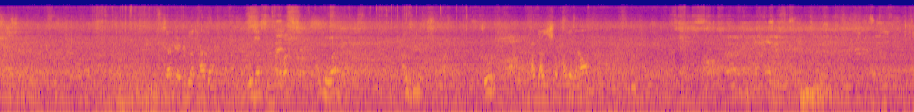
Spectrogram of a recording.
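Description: Several men talk in low, calm voices close by.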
